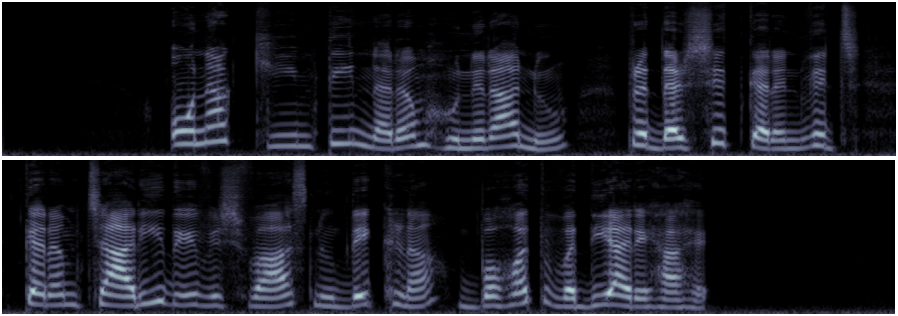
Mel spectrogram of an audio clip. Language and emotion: Punjabi, happy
